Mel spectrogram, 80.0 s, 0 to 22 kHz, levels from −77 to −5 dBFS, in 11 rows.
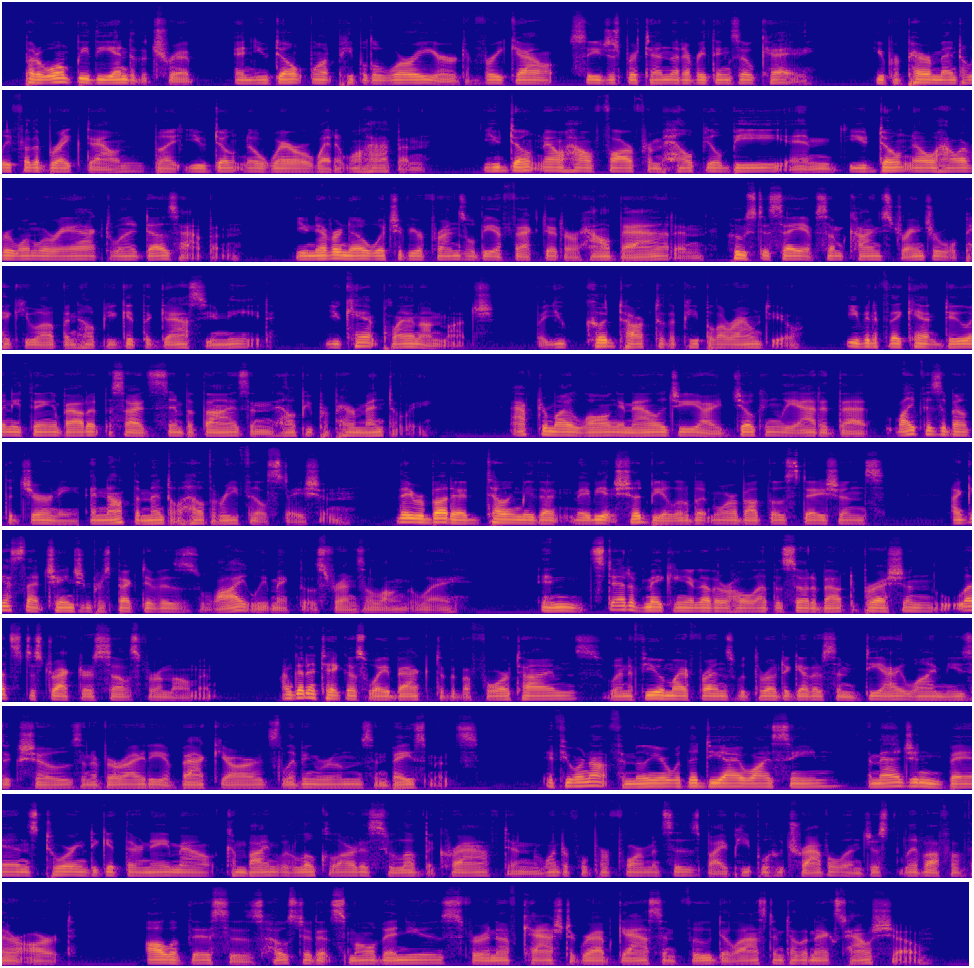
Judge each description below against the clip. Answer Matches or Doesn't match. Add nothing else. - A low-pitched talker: Matches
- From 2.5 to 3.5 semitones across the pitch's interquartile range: Matches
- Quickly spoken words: Matches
